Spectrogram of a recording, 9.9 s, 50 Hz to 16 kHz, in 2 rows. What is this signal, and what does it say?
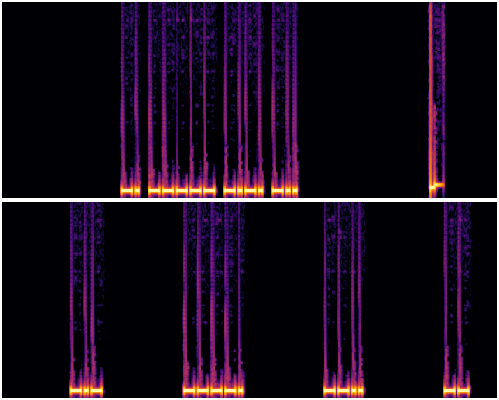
Morse code, heard as a keyed tone, about 36 wpm, spaced as for 15 wpm, 700 Hz. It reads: N0CD K9ZM
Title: USA Call Signs - 4 Characters - 8x Character Spacing - 35wpm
